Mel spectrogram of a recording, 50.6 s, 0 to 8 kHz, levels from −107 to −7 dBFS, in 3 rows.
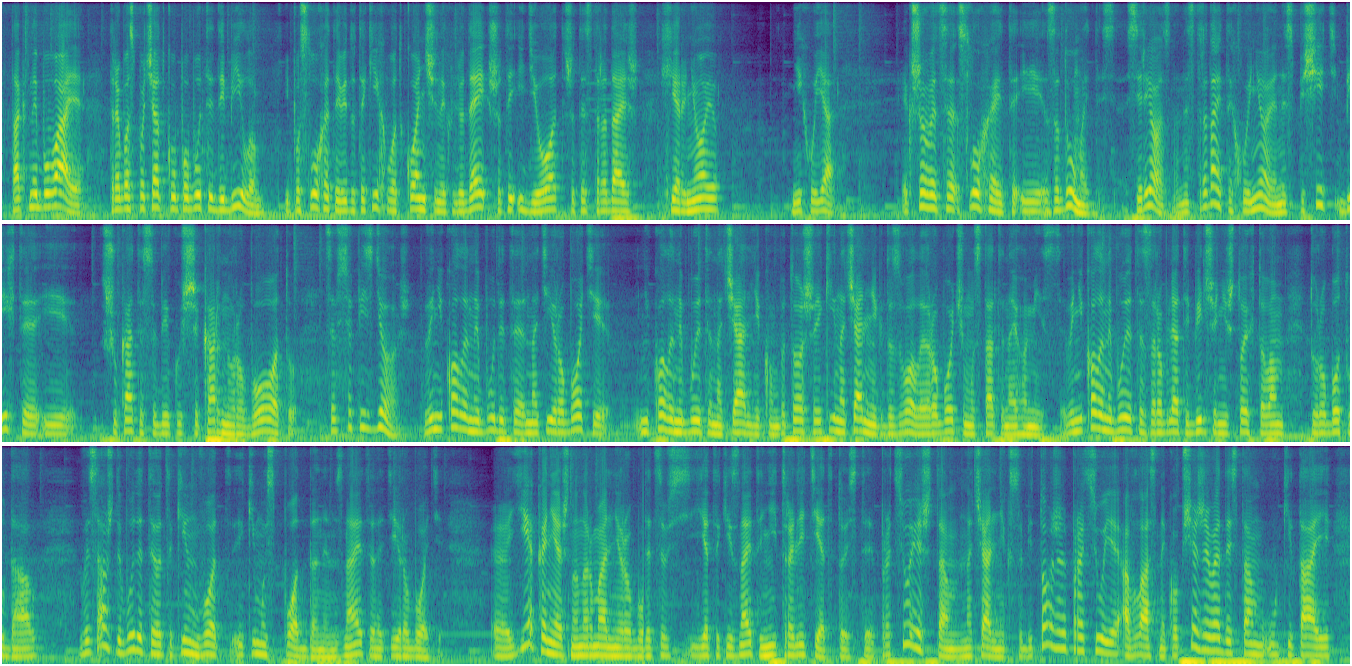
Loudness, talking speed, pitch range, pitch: -18 LUFS, 140 wpm, 115-155 Hz, 130 Hz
